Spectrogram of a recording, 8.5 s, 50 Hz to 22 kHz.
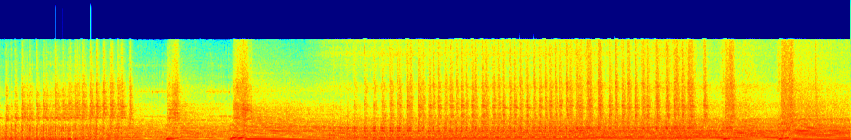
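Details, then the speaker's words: Restored 1989 Yamaha Banshee two-stroke with FMF pipes, first run after a wire harness swap fixed no-spark (possible slight coolant leak): crisp ringing note snaps up on sharp throttle blips, settles to steady idle; healthy. "So she sounds good, y'all. That was the first thought y'all just saw."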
